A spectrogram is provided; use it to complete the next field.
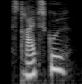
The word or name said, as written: STREJFSKUD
